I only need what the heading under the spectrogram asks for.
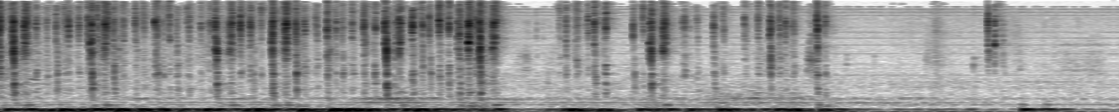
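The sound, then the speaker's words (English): Rapid computer keyboard typing of a Google search asking what is more likely to happen than a plane crash, a dense run of light plastic key clicks that thins out into a few scattered taps after about four seconds, over a low steady hum. No one speaks. “I'm sure if you Google search the stats, right? Let's do it right now.”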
